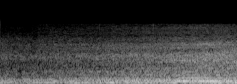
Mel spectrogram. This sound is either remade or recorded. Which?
recorded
